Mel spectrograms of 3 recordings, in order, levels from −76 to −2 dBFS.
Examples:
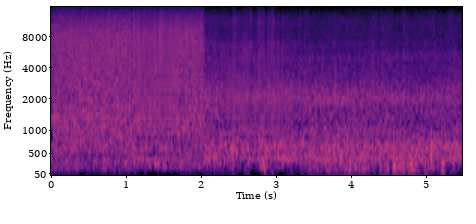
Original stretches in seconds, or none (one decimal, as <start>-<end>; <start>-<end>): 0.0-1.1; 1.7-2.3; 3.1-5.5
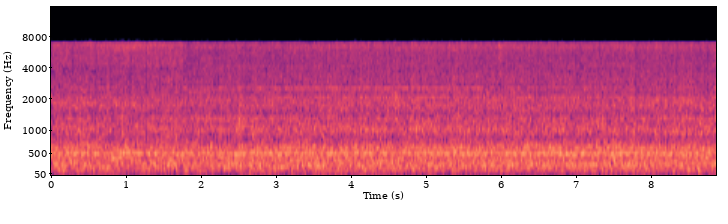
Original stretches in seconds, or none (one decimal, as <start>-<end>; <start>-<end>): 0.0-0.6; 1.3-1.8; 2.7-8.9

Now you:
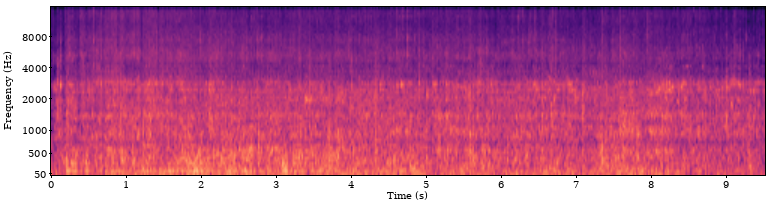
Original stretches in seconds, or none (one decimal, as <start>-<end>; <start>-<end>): 6.3-6.9; 8.2-9.5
